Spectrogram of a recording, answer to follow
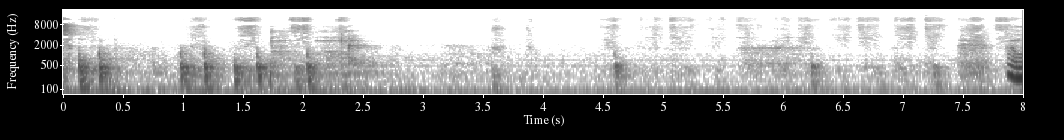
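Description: Soft scratching strokes of a paintbrush dabbing chalk paint onto glass, with a single light knock about four and a half seconds in.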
